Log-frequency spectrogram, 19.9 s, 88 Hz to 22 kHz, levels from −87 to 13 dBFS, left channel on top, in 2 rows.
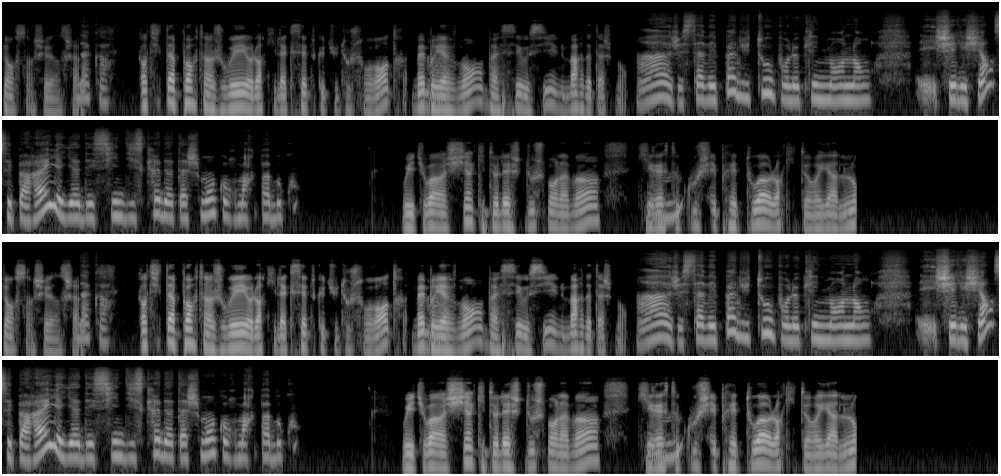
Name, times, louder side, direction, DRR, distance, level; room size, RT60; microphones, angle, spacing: voice 1, 0.0-6.2 14.0-18.5, right 4 dB, 80° right, 2.4 m, -30 dB
voice 2, 0.7-1.1 4.3-4.4 6.3-12.9 16.4-16.8, right 3 dB, 25° right, 4.1 m, -31 dB
open air
head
